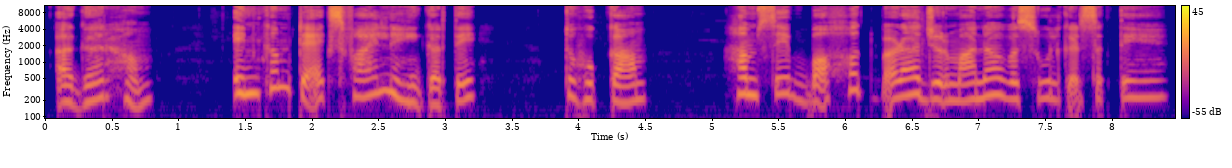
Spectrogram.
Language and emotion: Urdu, fearful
